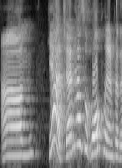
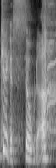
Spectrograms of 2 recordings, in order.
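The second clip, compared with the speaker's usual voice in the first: mocking disdainful tone, lower and quieter; 4 semitones lower, 5 dB quieter than usual. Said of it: "that was a funny way to say that".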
